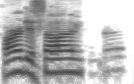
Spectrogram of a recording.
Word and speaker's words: Hartenstein: Then you come off the bench with McBride and all these other guys that I can't pronounce his name. I'm worse than Charles Barkley. Hartenstein.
